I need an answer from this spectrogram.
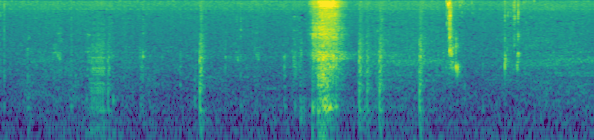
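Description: Soft, quiet sounds of a person chewing a mouthful of fried egg, with a few small wet clicks and one louder mouth noise about three seconds in.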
